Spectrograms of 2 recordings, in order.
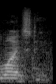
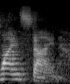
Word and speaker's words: Weinstein: Weinstein? That's Weinstein. Rhymes with fine.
